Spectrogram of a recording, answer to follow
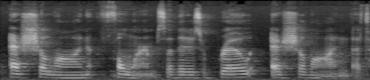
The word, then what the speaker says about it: row echelon: in a row echelon form so that is row echelon that's how we pronounce that so before we begin there's a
